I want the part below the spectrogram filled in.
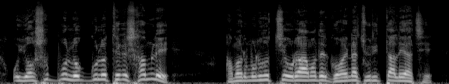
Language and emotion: Bengali, fearful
